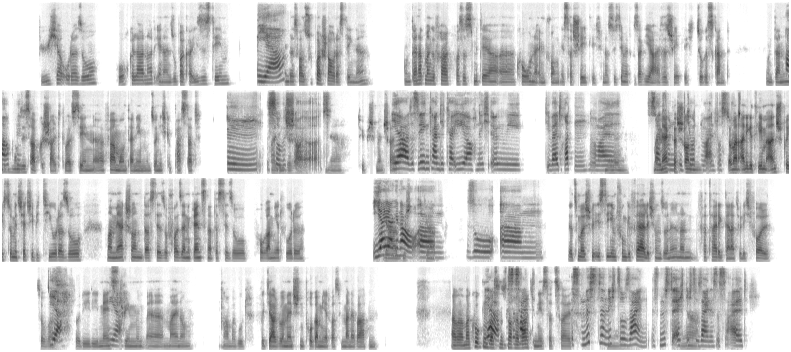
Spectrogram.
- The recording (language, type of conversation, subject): German, unstructured, Welche wissenschaftliche Entdeckung hat dich glücklich gemacht?
- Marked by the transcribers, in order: disgusted: "so bescheuert"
